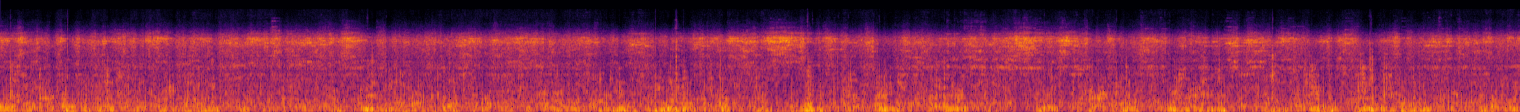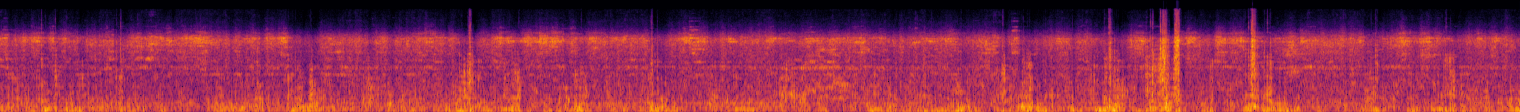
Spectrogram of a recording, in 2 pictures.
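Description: Passenger train running at speed, heard from an open coach doorway: a steady rumble of wheels on the rails with wind rushing past, and a few sharp clicks about three-quarters of the way through.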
